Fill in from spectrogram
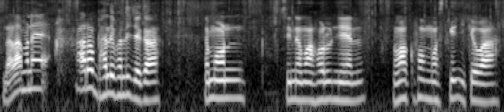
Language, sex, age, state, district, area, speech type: Santali, male, 18-30, West Bengal, Malda, rural, spontaneous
